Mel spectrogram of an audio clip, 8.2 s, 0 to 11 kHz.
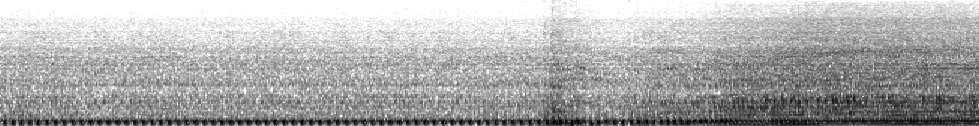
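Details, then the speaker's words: Honda Forza 350 scooter, about 2,526 km, after replacing rear wheel bushings to prevent rear wheel wobble: steady even idle putter then clean smooth rev, no knocks, scraping or rubbing, rear wheel spins freely; normal idle and rev. "เดี๋ยวผมจะลองสตาร์ทแล้วก็ลองเบิ้ลเครื่องให้ทุกคนได้ดูนะลองเบิ้ลเครื่องแล้วก็ดูการหมุนของล้อว่ามันจะมีอะไรฝืดๆติดๆขัดๆ"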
